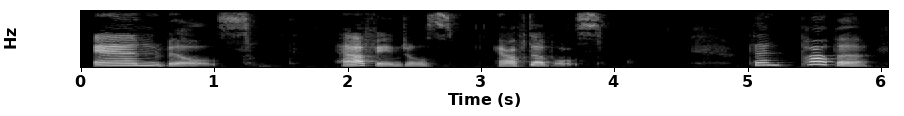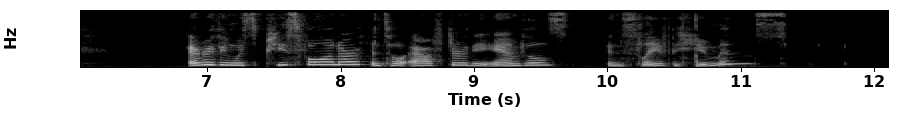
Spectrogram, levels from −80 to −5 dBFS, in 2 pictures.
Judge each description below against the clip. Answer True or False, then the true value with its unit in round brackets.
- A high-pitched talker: True (270 Hz)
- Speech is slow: True (100 wpm)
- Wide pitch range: True (7.9 semitones)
